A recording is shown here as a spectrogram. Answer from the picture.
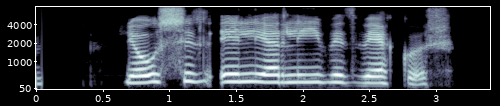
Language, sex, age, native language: Icelandic, female, 10, Icelandic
